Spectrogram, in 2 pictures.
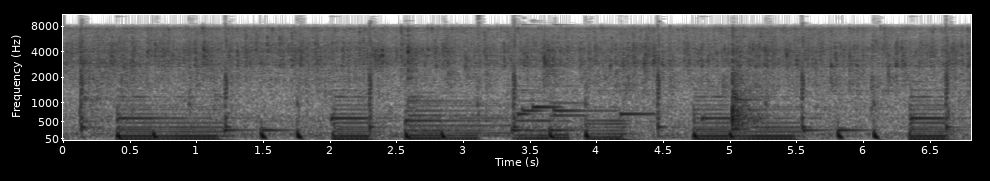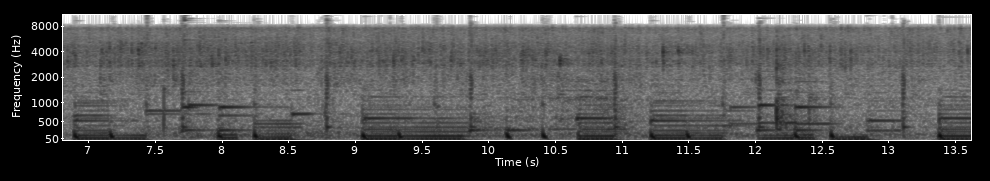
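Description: Chicken wings deep-frying in hot oil in a wok, a steady sizzle, with short clicks and scrapes of the utensil against the wok as the pieces are turned. Background music with a melody and a bass beat plays throughout.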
